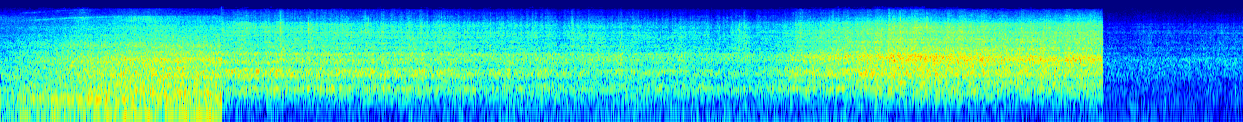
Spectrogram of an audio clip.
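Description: A train running on the rails: a steady rushing noise that swells about two seconds in, eases, swells again, and cuts off abruptly near the end.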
